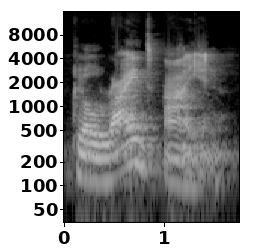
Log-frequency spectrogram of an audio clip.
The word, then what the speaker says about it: chloride: Now this is called sodium ion and this is called chlorine ion, but chlorine ion is not a correct way to say that. It is called chloride ion.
